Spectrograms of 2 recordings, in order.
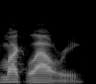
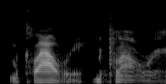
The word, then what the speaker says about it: McLowry: I want to say her name like Mike Lowry. McLowry.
